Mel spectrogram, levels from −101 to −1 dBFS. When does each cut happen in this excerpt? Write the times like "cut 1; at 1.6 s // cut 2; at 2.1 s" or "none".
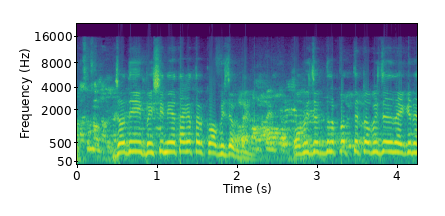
none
